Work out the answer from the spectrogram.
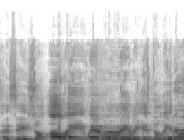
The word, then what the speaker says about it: Azazel: Yes, it's pronounced Azazel.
